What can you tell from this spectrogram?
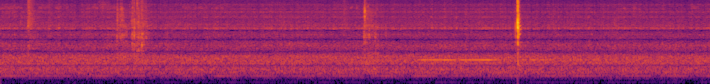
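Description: A binturong chewing a banana: faint, wet smacking clicks scattered over a steady background noise, with one sharp click about five seconds in.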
